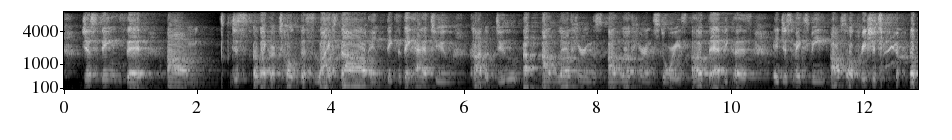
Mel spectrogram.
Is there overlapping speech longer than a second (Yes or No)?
No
